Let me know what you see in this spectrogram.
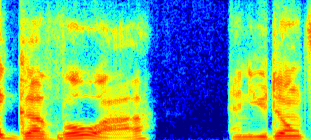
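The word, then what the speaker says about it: גבוה: So in the word gavoa tall, right? That hey is actually pronounced. Even if you say gavoa and you don't sound doesn't sound like you're saying hey.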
